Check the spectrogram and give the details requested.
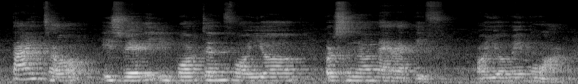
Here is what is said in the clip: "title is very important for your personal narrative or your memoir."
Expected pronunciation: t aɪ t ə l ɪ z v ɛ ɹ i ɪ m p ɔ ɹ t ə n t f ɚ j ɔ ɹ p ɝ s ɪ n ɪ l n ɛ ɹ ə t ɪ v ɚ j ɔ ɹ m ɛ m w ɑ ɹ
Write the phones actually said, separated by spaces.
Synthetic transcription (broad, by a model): t aɪ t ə l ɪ s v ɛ ɹ i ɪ m p ɔ ɹ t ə n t f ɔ j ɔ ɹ p ɝ s ɪ n ɪ l n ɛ ɹ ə t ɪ f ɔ j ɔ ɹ m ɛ m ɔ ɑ ɹ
